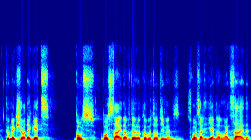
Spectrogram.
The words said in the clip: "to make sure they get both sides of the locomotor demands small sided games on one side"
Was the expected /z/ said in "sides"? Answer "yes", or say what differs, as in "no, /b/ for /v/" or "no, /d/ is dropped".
no, /z/ is dropped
